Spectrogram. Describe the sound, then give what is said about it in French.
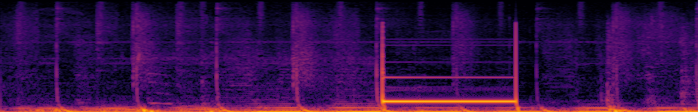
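Ringback tone of an outgoing telephone call: a single steady tone, about a second long, sounds once over pulsing background music. “Bon, allez, c'est parti, on y va, on appelle.”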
